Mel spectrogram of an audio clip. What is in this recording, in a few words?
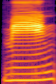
"min2", Chinese pinyin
